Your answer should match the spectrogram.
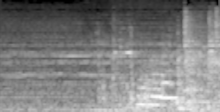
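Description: A steady low rumble with metallic squeals and clanks building about a second in.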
